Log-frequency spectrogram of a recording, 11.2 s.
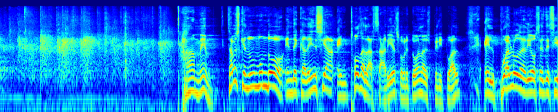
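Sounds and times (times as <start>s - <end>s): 
audience applauding: 0.0s - 3.8s
speech: 3.8s - 11.1s.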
